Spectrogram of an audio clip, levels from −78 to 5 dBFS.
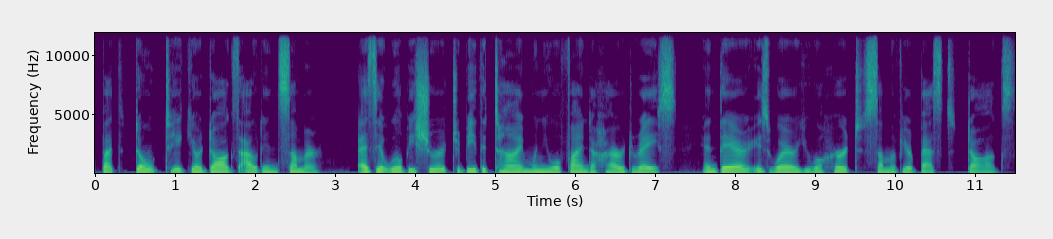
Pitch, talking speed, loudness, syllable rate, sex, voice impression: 180 Hz, 190 wpm, -20 LUFS, 3.8 syllables/s, female, very feminine, slightly young, slightly adult-like, very thin, relaxed, slightly weak, slightly dark, slightly hard, slightly muffled, slightly halting, very cute, intellectual, sincere, very calm, very friendly, very reassuring, unique, very elegant, very sweet, very kind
